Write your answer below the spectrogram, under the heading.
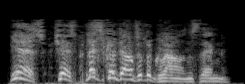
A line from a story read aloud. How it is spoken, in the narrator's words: said Fudge impatiently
